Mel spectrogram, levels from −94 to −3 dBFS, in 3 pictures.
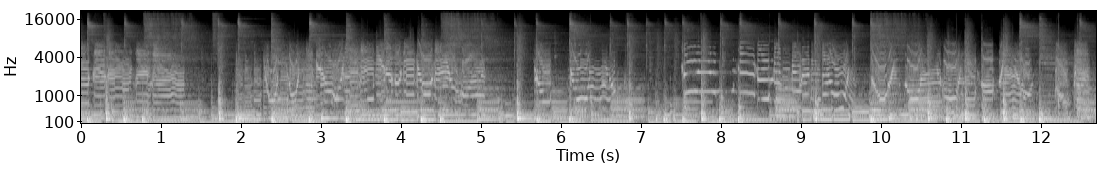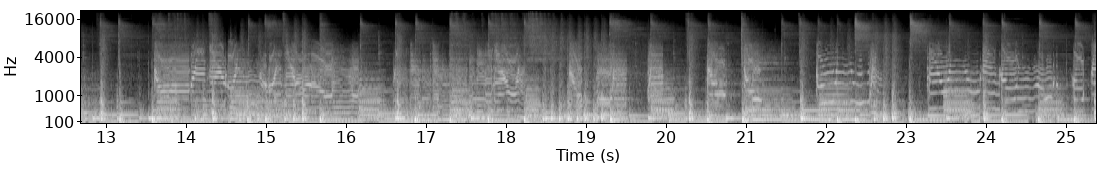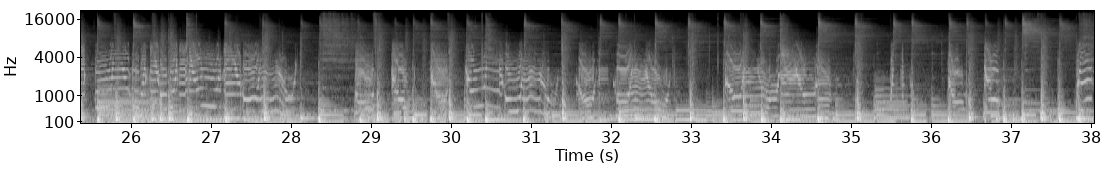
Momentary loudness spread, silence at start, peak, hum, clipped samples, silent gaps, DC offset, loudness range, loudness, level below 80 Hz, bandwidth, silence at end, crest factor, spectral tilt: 6 LU; 0 s; -2 dBFS; none; under 0.1%; none; under 0.1%; 2 LU; -21 LUFS; -32 dBFS; 16.5 kHz; 0 s; 18 dB; -7.5 dB/octave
